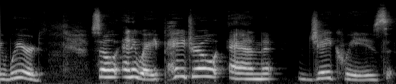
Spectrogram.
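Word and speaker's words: Jaques: so anyway pedro and jaquez i'm presuming is how it's supposed to be pronounced given the the meter of the lines that include his name pedro and jaquise are two of hieronymous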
